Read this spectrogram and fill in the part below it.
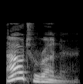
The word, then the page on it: outrunner: British English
